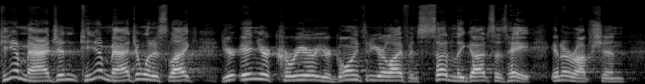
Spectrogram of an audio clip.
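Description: In a raised, projected voice, a man speaks at a very fast pace with high pitch and ordinary pitch variation. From Panama. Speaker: pastor. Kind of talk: church announcement.

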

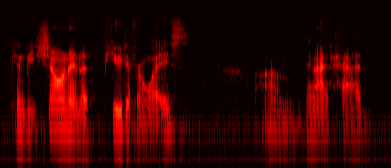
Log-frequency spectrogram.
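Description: A man's medium-pitched voice, fairly even in intonation, at a fairly slow pace.

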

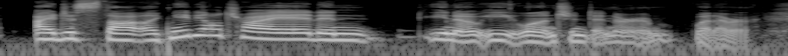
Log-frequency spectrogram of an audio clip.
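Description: Fairly quick and medium in pitch, a woman talks in an ordinary speaking voice. The recording is very clean, with a silent background. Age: 20s. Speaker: podcast co-host. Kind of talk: casual chat.

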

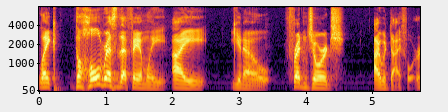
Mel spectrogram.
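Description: A man with an American accent and a normal speaking voice talks at a fairly slow pace with a fairly high pitch. His intonation is lively, and his loudness swings widely. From Texas Hill Country. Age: 20s. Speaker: podcast guest, fellow podcaster. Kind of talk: casual chat. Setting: video call.

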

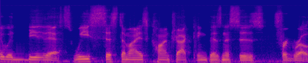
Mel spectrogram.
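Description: A man with a Canadian accent has a plain, everyday voice, fairly low in pitch, and talks at a moderate pace. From Canada. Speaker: construction business consultant. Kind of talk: podcast interview.

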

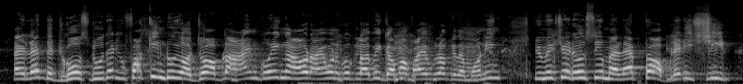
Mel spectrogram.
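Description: In a Malaysian accent, a man with an extremely high pitch talks at a very fast pace with fairly even intonation. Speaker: stand-up comedian. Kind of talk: casual chat.

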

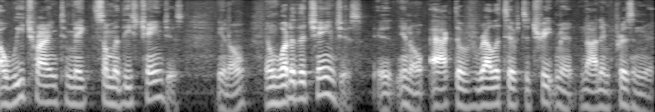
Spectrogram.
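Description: Against a quiet background, a man with an American accent uses a normal speaking voice, fairly low in pitch, with ordinary pitch variation at a moderate pace. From Boston, Massachusetts (Roxbury, Jamaica Plain, Brockton). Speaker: addiction recovery coordinator. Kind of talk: casual interview. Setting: studio.

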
